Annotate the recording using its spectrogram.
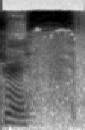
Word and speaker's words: Idris: OK, 不要搞错哦。OK, 我们看回刚刚的例句提到的，就是呢，How do you pronounce this? Idris? – Idris.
